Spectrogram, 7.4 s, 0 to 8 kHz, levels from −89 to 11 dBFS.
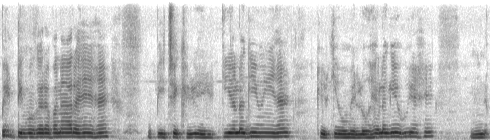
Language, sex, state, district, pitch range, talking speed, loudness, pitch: Hindi, female, Bihar, West Champaran, 190-225 Hz, 140 wpm, -13 LUFS, 215 Hz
